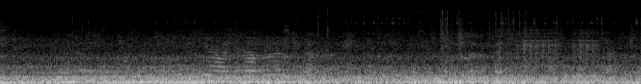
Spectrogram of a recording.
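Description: Steady low rumble of a city bus's engine and tyres, heard from inside the moving bus, with faint voices in the background.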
